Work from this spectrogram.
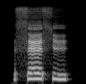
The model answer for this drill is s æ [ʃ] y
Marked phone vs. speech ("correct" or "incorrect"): incorrect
